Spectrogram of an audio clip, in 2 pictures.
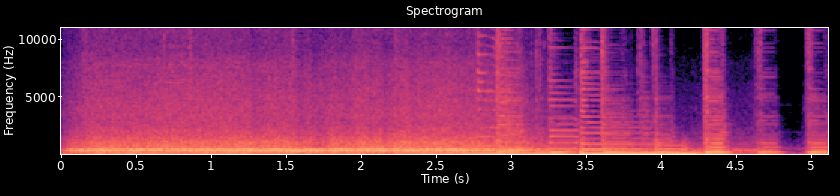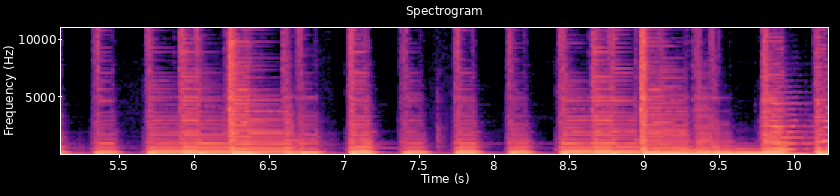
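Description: An electric blender running steadily for about the first three seconds, blending cooked cassava into a purée. Background acoustic guitar music with plucked notes then takes over for the rest.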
